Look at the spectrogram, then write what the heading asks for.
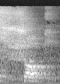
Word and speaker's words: choque: Vejamos choque. Em choque temos logo dois dígrafos, o CH e o QU. Este U você não pronuncia, choque. Você não diz choque, choque.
